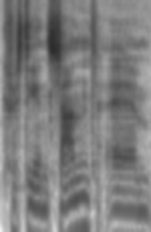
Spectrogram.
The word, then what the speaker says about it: Kristiansand: pronouncing that name wrong in english we would just purely say christian sand and but i believe it's pronounced christian sonde um again if i've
